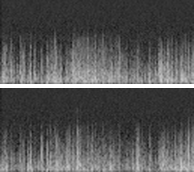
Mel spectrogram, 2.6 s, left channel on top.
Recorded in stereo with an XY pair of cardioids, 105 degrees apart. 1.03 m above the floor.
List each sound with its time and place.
Only background noise.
